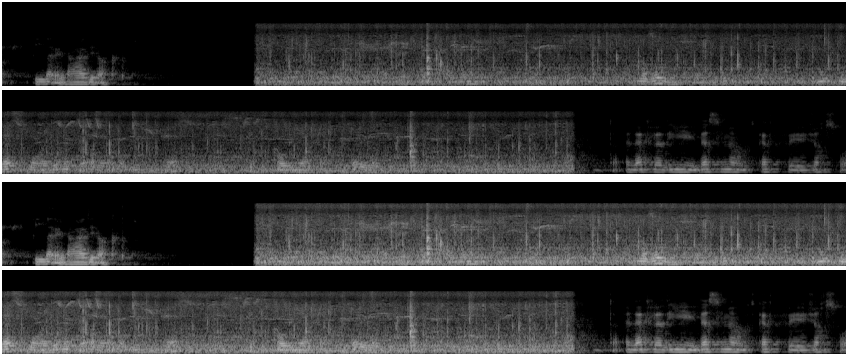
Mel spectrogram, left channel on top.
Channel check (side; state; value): left; quieter; 6.3 dB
